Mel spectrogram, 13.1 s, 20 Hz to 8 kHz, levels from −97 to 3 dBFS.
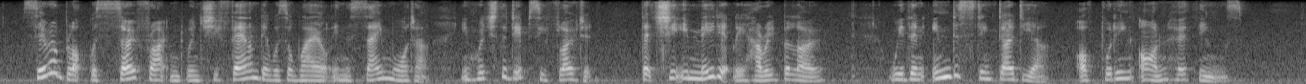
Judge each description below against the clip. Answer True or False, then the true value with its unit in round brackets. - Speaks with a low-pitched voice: False (190 Hz)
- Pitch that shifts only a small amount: False (4.8 semitones)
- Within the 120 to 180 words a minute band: True (160 wpm)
